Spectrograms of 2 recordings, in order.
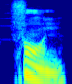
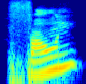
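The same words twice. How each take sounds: First: PHONE with a rounded American O; American pronunciation. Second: PHONE with the British gliding vowel; British pronunciation. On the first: Teacher showing how these Americans say phone, American pronunciation. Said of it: "these people say phone". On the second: Teacher showing how British people say phone, British pronunciation. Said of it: "the British people say phone". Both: Shown as a demonstration.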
